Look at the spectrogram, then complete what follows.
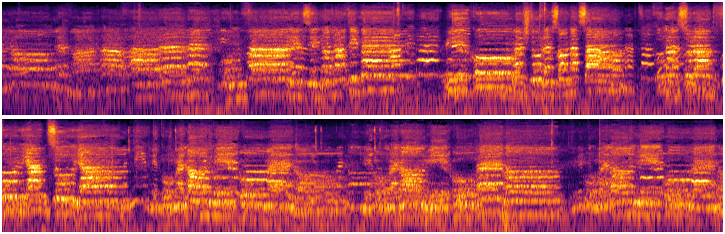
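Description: Mixed choir of teenage voices singing a Yiddish song in unison, unaccompanied.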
